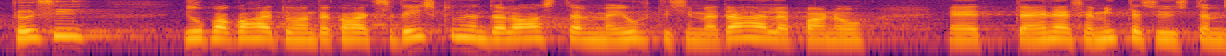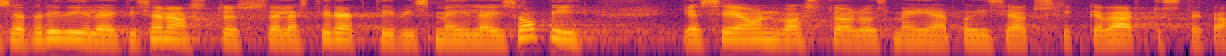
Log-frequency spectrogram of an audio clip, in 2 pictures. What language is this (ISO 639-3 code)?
est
